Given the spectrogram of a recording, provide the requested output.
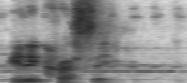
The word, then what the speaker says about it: Idiocracy: It's not idiocracy, it's. Oh. Idiocracy. Idiocracy, that's it.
